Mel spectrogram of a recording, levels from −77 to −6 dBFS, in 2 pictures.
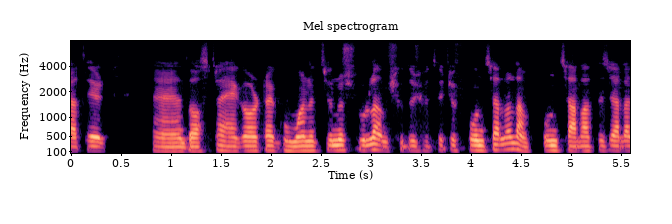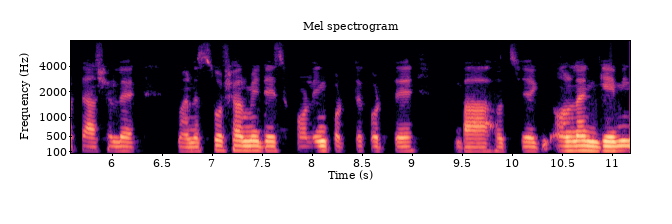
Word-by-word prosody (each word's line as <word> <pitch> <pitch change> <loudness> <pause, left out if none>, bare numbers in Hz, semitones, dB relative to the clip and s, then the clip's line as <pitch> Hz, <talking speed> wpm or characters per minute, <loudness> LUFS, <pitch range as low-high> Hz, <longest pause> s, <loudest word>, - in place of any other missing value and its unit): রাতের 475 -1 +1 0.5
অ্যা 110 -1 0
১০টা, 115 +3 -1 0.2
১১টা 125 +2 +1
ঘুমানোর 125 0 +1
জন্য 130 0 +2 0.2
শুলাম, 140 +2 +1
শুতে, 120 +2 -10
শুতে 120 -2 -18
একটু 135 - -8
ফোন 130 -1 +3
চালালাম, 150 -2 +1
ফোন 130 - 0
চালাতে, 120 0 0
চালাতে 125 0 -2
আসলে 120 +1 -3 0.5
মানে 110 0 -1 0.2
সোশ্যাল 130 -1 +2
মিডিয়া 125 -1 +4
স্ক্রলিং 120 +1 -2
করতে, - - -8
করতে 120 -1 -3 0.6
বা 110 0 +3 0.2
হচ্ছে 110 +2 -7 0.4
অনলাইন 125 0 +7
গেমিং 125 +1 +8
125 Hz, 140 wpm, -22 LUFS, 120-130 Hz, 0.6 s, গেমিং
